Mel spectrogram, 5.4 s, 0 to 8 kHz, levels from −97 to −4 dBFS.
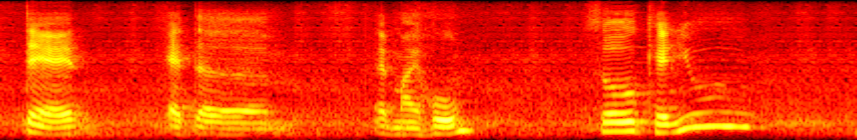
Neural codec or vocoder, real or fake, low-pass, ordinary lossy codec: codec, 16 kHz, 0.9 kbps, LongCat-Audio-Codec; fake; none; none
